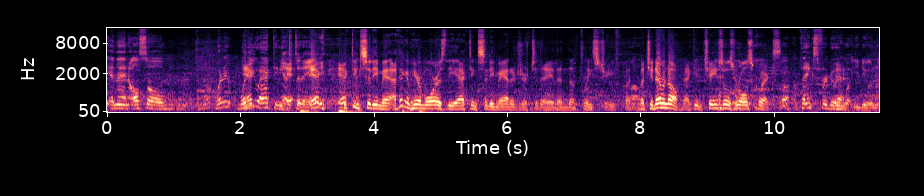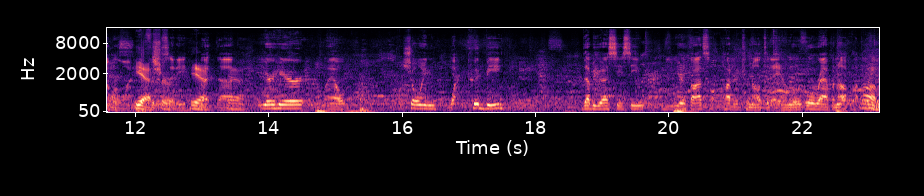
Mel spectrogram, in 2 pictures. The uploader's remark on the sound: The Jamble 'live' at Woodman's Center Community Day. Setup shop at the old Sears building at 2500 Milton Avenue to talk to visitors at the Woodman's Center Community Day. Several folks just walking by to get their take on the proposed project.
